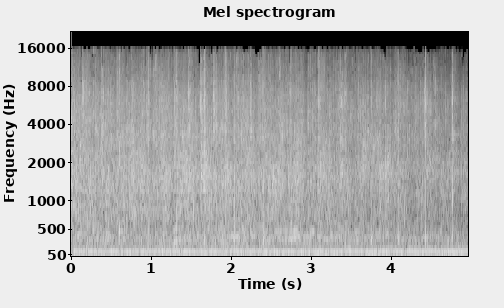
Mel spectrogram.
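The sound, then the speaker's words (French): A large assembly in plenary session breaks into sustained applause, adopting by acclamation the new electoral calendar put forward by President Déby. Dense overlapping claps hold steady and loud for the whole stretch, with a low steady hum underneath and no voices rising above it. “Mais par acclamation, donc adopté.”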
